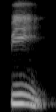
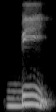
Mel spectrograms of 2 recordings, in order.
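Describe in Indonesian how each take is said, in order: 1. Konsonannya terdengar agak seperti bunyi p. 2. Konsonannya bunyi b yang jelas dan bersuara. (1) "dia mengucapkan huruf B menyerupai P. B jadi pi"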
